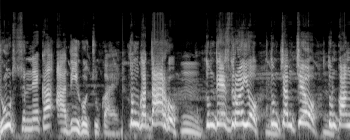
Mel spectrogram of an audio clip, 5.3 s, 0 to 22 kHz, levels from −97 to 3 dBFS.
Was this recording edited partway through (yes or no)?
yes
